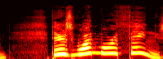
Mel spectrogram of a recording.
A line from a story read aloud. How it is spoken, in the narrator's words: said excitedly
